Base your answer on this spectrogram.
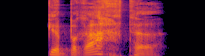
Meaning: inflection of gebracht: 1. strong/mixed nominative/accusative feminine singular 2. strong nominative/accusative plural 3. weak nominative all-gender singular
- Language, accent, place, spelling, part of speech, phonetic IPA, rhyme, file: German, Germany, Berlin, gebrachte, adjective, [ɡəˈbʁaxtə], -axtə, De-gebrachte.ogg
